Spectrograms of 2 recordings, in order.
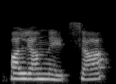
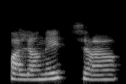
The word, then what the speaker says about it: паляниця: Petrenko says that there is a word that distinguishes Ukrainians from Russians because only Ukrainians can pronounce it properly. Palyanitsa, Palyanitsa.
